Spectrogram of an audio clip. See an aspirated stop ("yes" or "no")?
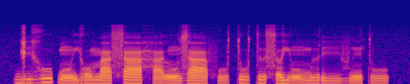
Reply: no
